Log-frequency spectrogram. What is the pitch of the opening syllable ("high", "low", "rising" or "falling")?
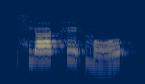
high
